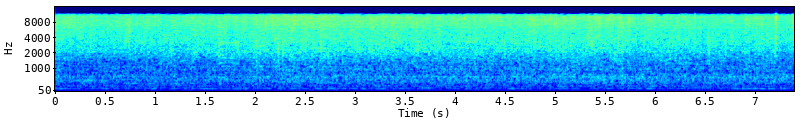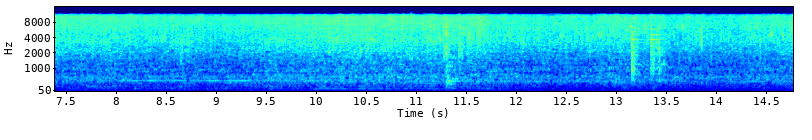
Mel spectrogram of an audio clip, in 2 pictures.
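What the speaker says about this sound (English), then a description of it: "we'll put our mushrooms in and get them warmed up" Mushrooms sizzle in butter in a cast iron pan alongside steaks, a dense continuous crackling hiss close up, with a few sharp pops and faint clinks of a utensil near the end.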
